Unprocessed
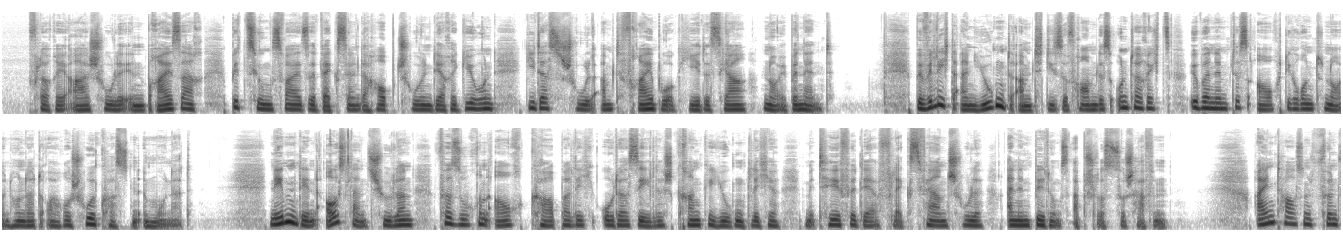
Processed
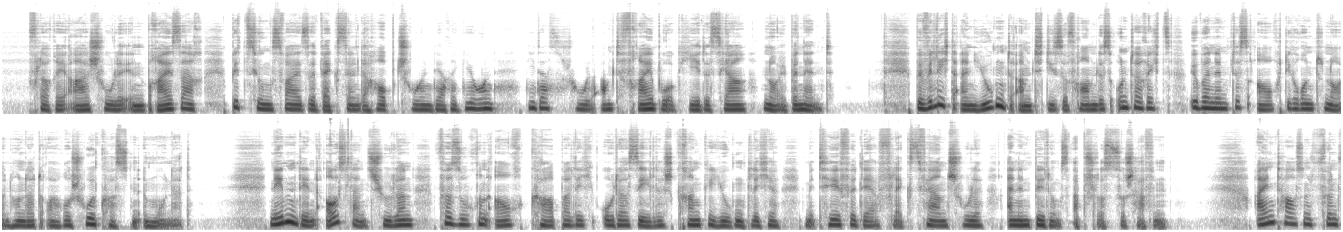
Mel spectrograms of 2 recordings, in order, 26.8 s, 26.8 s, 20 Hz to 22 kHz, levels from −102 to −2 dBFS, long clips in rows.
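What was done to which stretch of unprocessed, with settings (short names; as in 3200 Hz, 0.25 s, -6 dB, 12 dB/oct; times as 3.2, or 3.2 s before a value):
4.09–6.06 EQ curve 180 Hz 0 dB, 290 Hz -5 dB, 490 Hz -6 dB, 900 Hz +13 dB, 1900 Hz -17 dB, 3200 Hz -29 dB, 12000 Hz -17 dB
whole clip: de-esser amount 65%; comb 1 ms, depth 54%; gain -7.5 dB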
